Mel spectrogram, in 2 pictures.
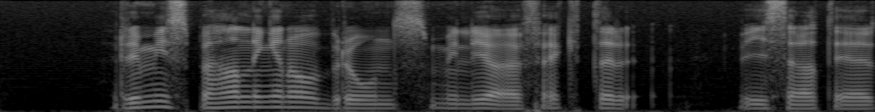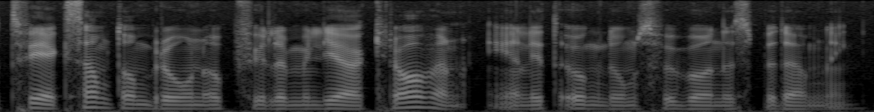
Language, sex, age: Swedish, male, 31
